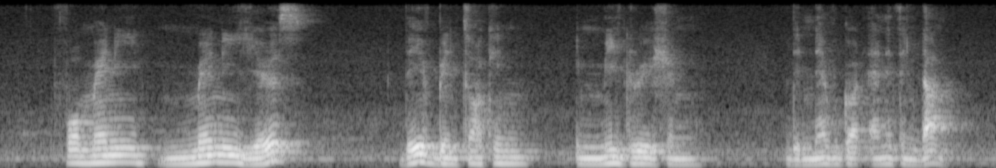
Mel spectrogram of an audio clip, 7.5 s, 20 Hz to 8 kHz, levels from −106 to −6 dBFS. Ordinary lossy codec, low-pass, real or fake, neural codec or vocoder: none; 7.2 kHz; real; none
